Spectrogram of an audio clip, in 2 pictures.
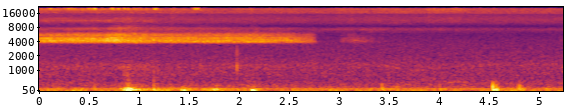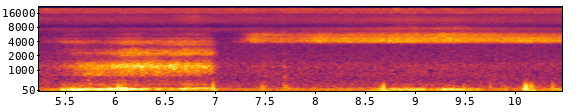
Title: boo snoring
